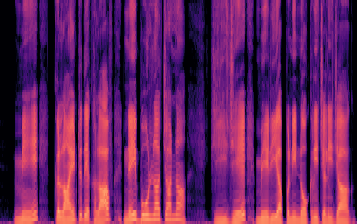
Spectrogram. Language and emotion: Dogri, fearful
